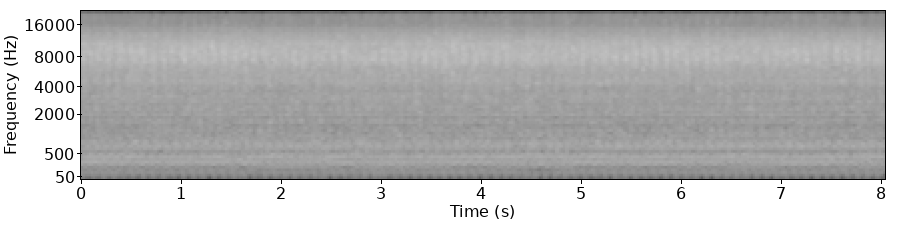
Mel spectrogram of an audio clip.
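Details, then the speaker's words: First start of a freshly built Chevy Performance 454 big-block V8 on a run-in stand: deep, steady, lumpy idle with an even firing beat and no knocks or ticks. Normal idle; the plastic oil-gauge line later leaked after contacting the headers. "all right so that was first fire up and uh everything was going pretty good"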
